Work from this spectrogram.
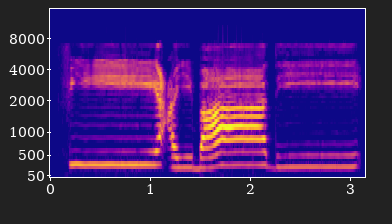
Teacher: فی کو کھینچیں گے یا مدہ کی وجہ سے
